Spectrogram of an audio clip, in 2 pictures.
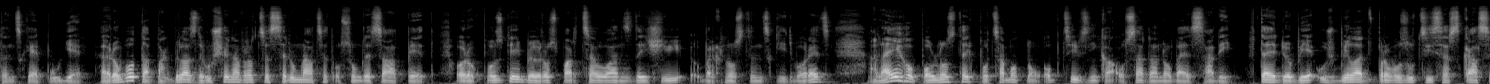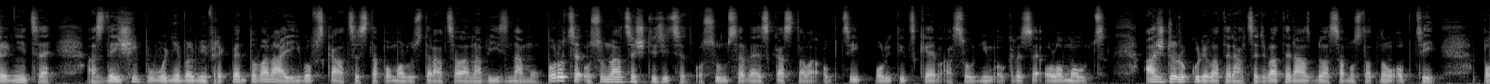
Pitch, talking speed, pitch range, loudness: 95 Hz, 135 wpm, 85-105 Hz, -22 LUFS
